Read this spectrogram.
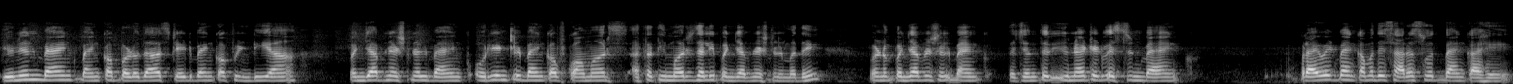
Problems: none marked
